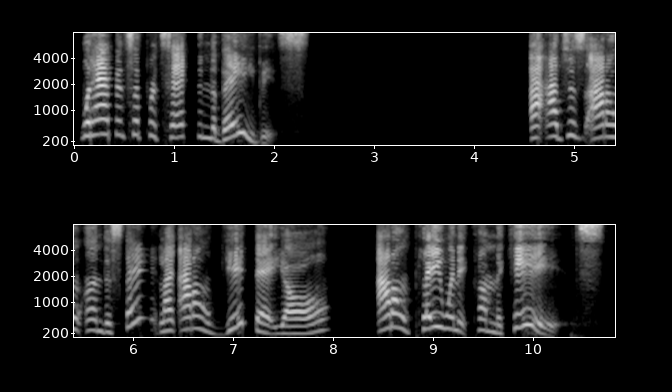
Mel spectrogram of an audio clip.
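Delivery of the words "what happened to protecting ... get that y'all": ordinary delivery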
